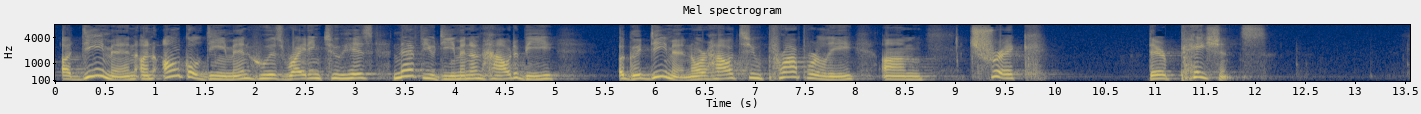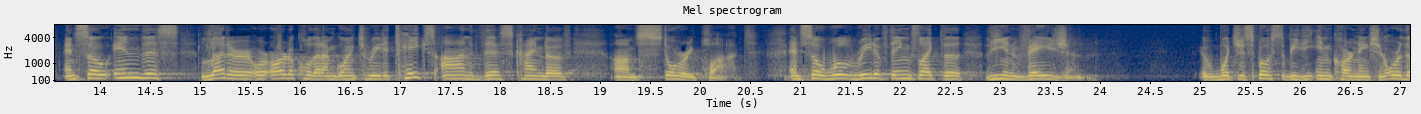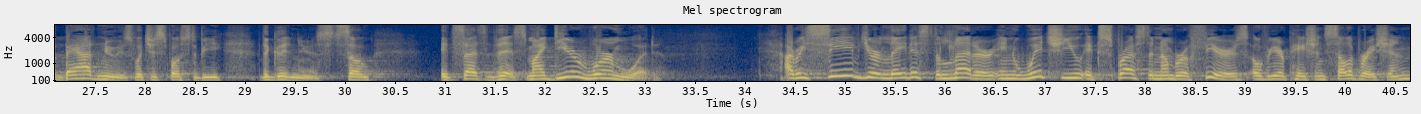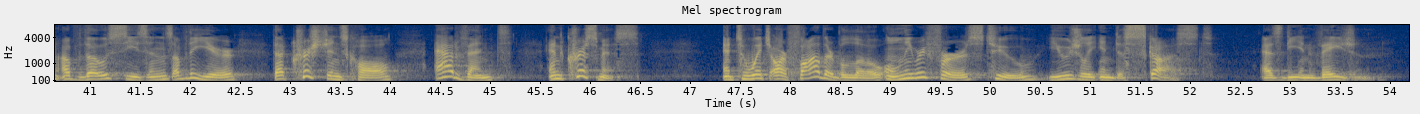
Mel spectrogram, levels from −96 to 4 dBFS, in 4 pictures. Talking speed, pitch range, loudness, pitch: 140 wpm, 155-220 Hz, -17 LUFS, 180 Hz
